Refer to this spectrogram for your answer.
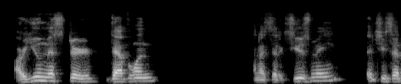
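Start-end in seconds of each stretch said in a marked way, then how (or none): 0.1-1.5 put-on Serbian accent. Retell a nervous young woman and her mother approaching your table in Serbia, in a thick Serbian accent. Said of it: "in a thick Serbian accent asked me".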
